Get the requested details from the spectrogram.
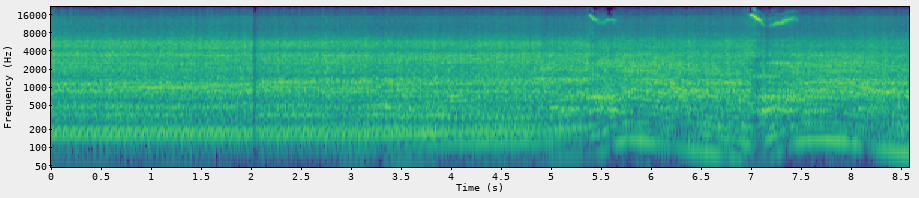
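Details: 2006 Scion tC just fitted with a Takeda short ram intake: engine blips up and falls back cleanly twice, with a steady idle between and no hissing or leak noise; no leaks, sounds healthy.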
